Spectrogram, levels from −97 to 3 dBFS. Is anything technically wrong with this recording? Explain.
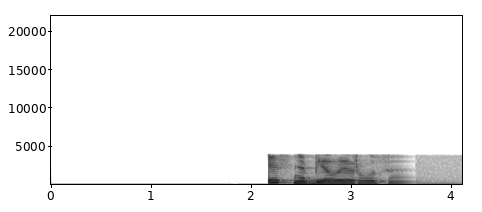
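Yes. The clip opens in complete silence from 0 to about 2.18 s. The audio is already cut when it starts, most likely an audio dropout to silence from a lost input. No room tone is audible.

Inside that stretch, at 1.76 to 1.88 s, there is a burst of packet loss. About 100 ms never arrived, and the receiver filled the gap by extending and fading the last sound.

From 3.42 to 3.66 s there is a concealed gap of about 0.22 s, likely a long network dropout. The last sound is stretched into a fading buzz or hiss. The speech then resumes with that part missing.

The audio has no content above 4 kHz, which fits the narrowband G.711 call codec.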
